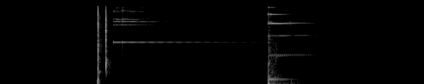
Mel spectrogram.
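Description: A bell chimes brightly.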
